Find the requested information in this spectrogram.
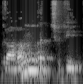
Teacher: অনুসারের পরে কবর্গের বর্ণ রয়েছে, তাই অনুসারটি কবর্গের পঞ্চম বর্ণ নকারের মতো উচ্চারিত হবে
